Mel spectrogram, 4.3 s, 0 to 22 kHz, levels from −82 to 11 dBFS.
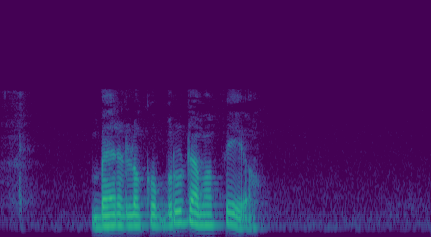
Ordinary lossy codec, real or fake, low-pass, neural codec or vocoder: MP3, 32 kbps; real; 5.4 kHz; none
